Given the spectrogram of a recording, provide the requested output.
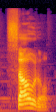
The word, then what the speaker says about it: Sauro: His Japanese name is pronounced Sauro, which sounds like dinosaur, so maybe his ancestors were in charge of Little Garden.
